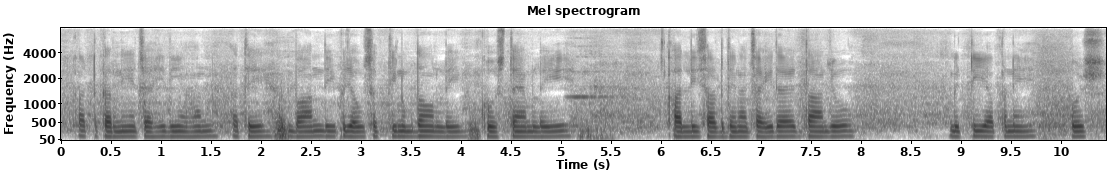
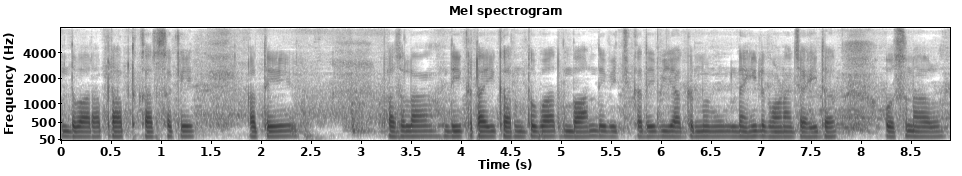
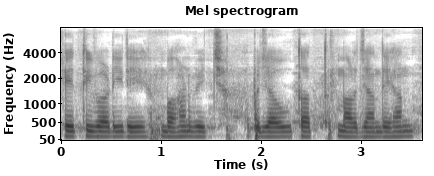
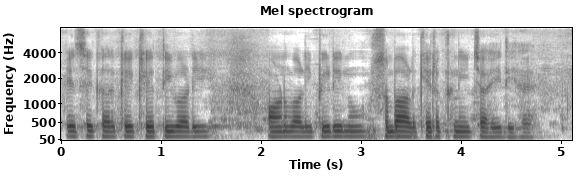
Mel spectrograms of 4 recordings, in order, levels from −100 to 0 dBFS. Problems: none marked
